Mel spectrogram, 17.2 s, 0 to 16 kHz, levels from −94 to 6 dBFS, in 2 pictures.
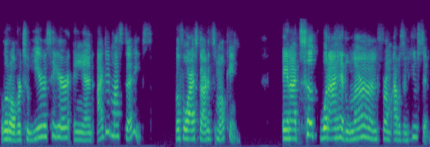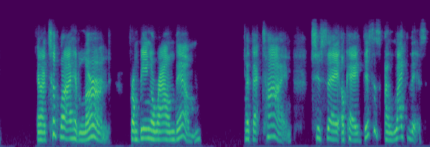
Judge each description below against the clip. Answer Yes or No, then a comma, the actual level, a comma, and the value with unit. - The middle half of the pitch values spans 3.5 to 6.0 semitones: Yes, average, 4.4 semitones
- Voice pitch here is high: Yes, high, 220 Hz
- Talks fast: No, average, 170 wpm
